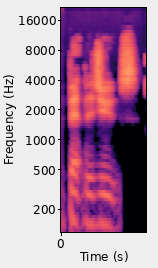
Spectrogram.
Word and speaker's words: Betelgeuse: This is another argument I'm having with my father now over the pronunciation of this. I think it's the Betelgeuse.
